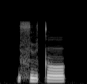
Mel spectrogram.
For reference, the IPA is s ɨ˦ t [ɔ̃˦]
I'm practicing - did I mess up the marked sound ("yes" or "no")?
no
